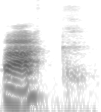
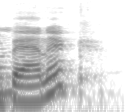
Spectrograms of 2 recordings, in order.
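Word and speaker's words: bannock: she also made uh not non bread but back I'm saying it wrong I know what I'm so sorry for killers of the flower Moon oh banic thank you banic she made homemade banic which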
